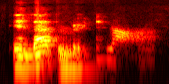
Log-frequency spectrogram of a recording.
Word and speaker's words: elaborate: Where is the stress? Elaborate, Ela- right? Elaborate. Yes. Let's say if you misplace the stress, then it sounds funny. You say elaborate. No, we don't say that.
